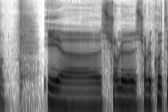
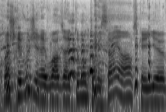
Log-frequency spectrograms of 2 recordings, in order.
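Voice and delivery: put-on Belgian accent; 4 semitones higher, 3 dB louder, faster than usual. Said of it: "un peu belge quand même".

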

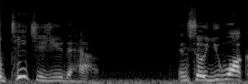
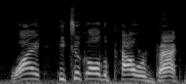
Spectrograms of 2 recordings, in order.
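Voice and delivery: ordinary talk

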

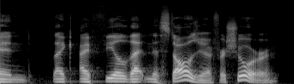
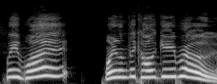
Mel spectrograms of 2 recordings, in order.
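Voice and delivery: high squeal; 5 dB louder than usual. Acted.

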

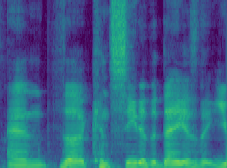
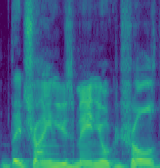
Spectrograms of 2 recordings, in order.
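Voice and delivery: ordinary talk

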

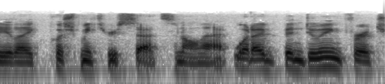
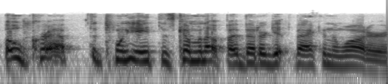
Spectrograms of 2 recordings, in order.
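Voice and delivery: much higher, rushed sudden alarm; mock panic; 8 semitones higher, faster than usual. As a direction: quote a sudden "oh no" moment quickly. Retold sudden realization.

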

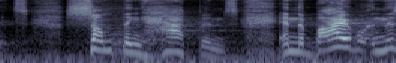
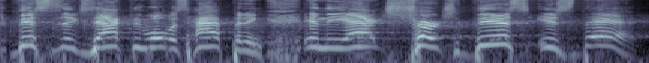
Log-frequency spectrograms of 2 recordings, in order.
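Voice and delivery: loud, high preacher's cry; preaching at full force; 4 semitones higher, 12 dB louder than usual. Real, not acted. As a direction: drive the point home to the crowd.

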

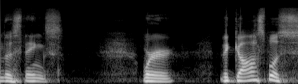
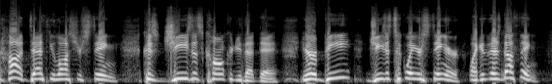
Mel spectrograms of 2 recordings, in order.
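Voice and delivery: higher, cocky mock challenge; taunting death; 6 semitones higher, 3 dB louder than usual. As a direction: jeer at death like a beaten bully. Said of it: "taunt death with the same spirit".

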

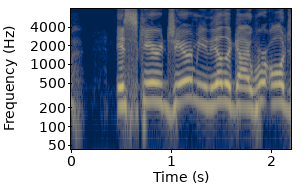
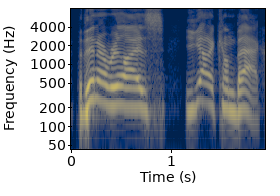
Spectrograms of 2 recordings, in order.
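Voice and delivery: ordinary delivery

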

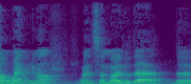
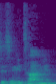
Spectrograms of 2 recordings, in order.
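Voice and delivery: ordinary talk, nothing marked

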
